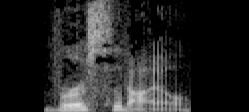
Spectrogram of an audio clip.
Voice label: "versatile", spelling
